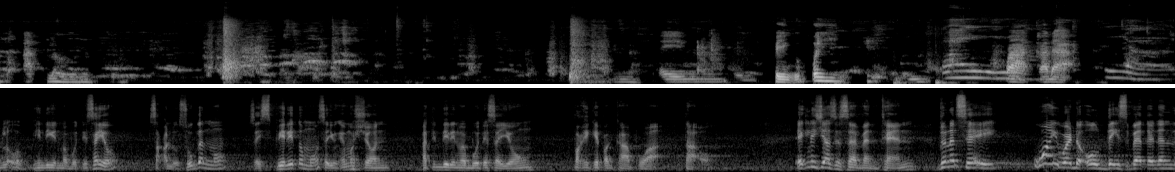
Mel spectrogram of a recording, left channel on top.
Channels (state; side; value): different; both; correlation -0.01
